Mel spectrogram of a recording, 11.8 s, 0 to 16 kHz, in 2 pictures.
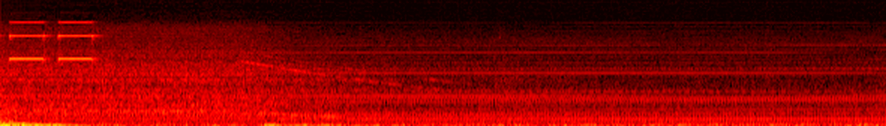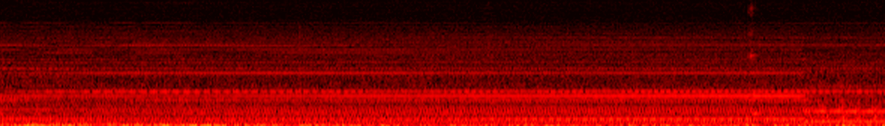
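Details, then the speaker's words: Giantarm D200 3D printer powered on after rerouting the replaced X-axis wiring harness about 1.5 inches clear of the rail: short beep, then steady stepper whine shifting pitch and stopping cleanly as each axis homes; normal homing. "Okay, so let's go ahead and fire it up and see what she does. Power's on. Everything is homing."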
